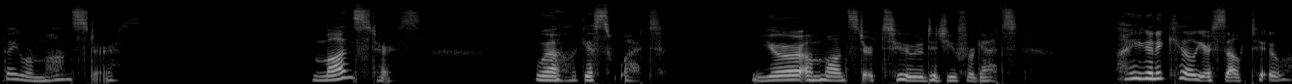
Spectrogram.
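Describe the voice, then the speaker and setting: A woman voicing an intense, possessive, centuries-old female vampire in a dramatic, breathy ASMR roleplay, often dropping into a whisper. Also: medium pitch, drawn-out words, pauses often, no echo, clean studio sound. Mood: furious, accusing.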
